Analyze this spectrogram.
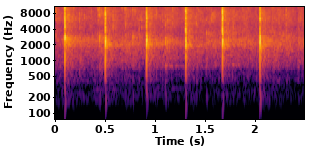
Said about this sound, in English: He doesn't do it for applause. In fact, he would hate it right now if we gave him applause, but I think we should.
